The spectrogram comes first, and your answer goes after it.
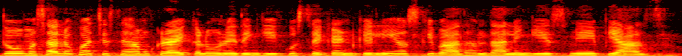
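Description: Woman doing a cooking channel voice-over, calm step by step explaining, medium pitch, little bit of room noise. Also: brisk. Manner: steady instructional, explains each step and options.

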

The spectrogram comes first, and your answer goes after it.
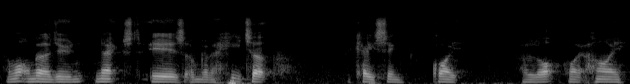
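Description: An English motorcycle mechanic, presenting a hands-on workshop demo, talks through each step of stripping an engine in his basement workshop. His mid-range voice is darkish, with little pitch movement and a measured pace; he's plain and methodical, thinking aloud with small fillers. A camera mic above the bench shows only his hands, and an extractor fan hums faintly behind him.

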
